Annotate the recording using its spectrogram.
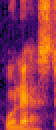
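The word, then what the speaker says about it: honesto: pretty versatile uh consonant if the word begins with an H the letter is then silent so you don't pronounce it for example when the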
